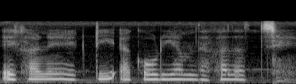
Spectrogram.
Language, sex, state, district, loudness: Bengali, female, West Bengal, Cooch Behar, -20 LUFS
